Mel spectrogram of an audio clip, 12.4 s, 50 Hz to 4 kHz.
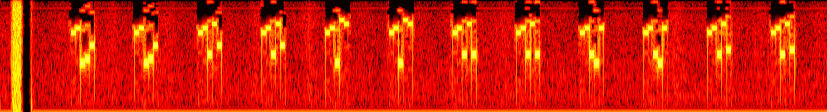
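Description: Five-tone selective call (ZVEI), heard as quick runs of five tones, tones of about 70 ms. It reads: 89125 89125 89305 89305 89110 89110 89303 89319 89319 89304 89304
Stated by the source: Five-tone ZVEI call 89276 received by SDR, recorded by Feuerwehr Orlamünde.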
